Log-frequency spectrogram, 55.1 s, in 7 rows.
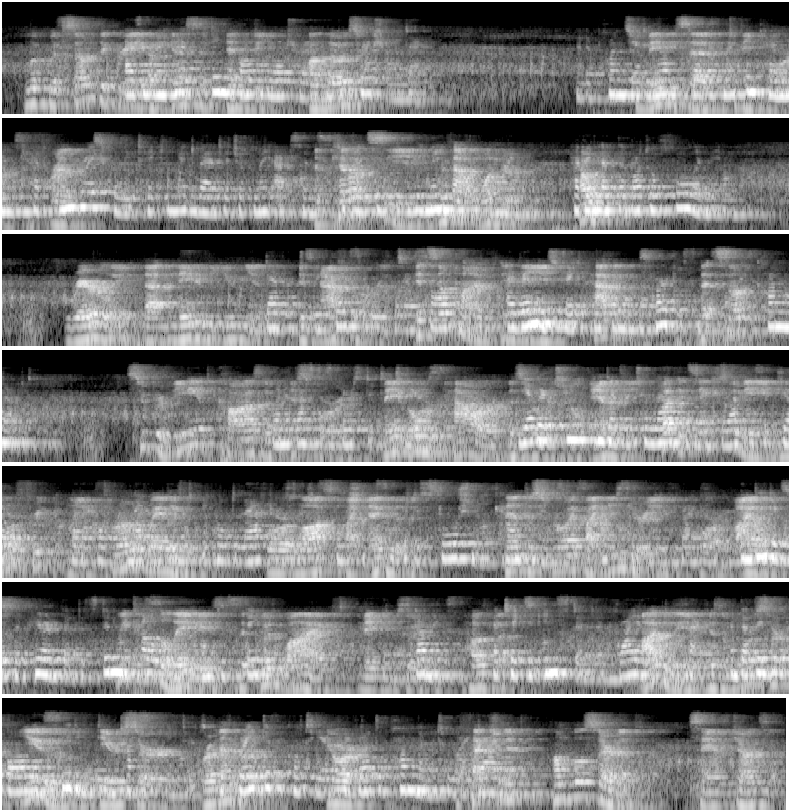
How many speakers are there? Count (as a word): two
